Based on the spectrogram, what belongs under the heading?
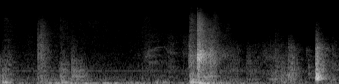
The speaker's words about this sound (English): When I walk in her front door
